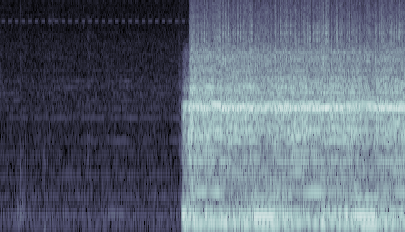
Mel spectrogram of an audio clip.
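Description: Near silence, then a recorded rock song with distorted electric guitars starts abruptly about two seconds in and plays loudly.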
